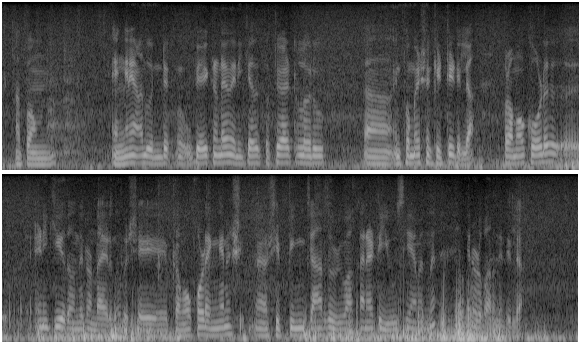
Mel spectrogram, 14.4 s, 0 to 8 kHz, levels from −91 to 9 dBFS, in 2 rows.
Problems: background sounds at intervals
